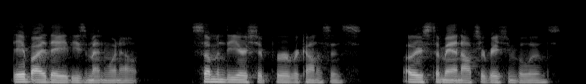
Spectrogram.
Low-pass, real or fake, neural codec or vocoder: 7.2 kHz; fake; vocoder, 44.1 kHz, 128 mel bands every 256 samples, BigVGAN v2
